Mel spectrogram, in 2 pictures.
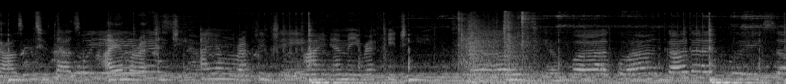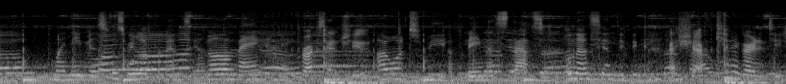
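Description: Nothing is technically wrong with the audio; no fault can be heard anywhere in it.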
